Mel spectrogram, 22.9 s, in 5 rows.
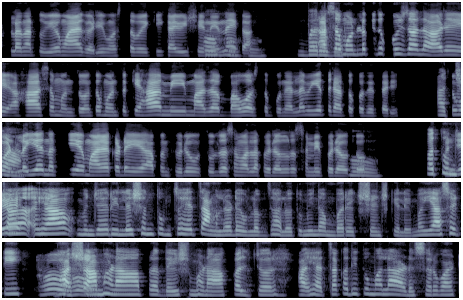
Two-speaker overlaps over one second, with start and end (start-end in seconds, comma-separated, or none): none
